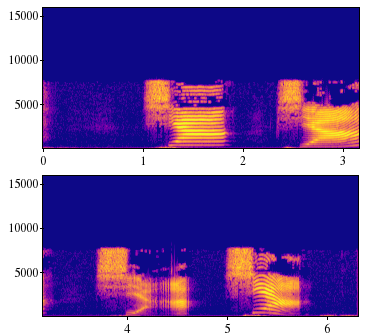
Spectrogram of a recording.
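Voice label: "xia", Mandarin Chinese pinyin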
